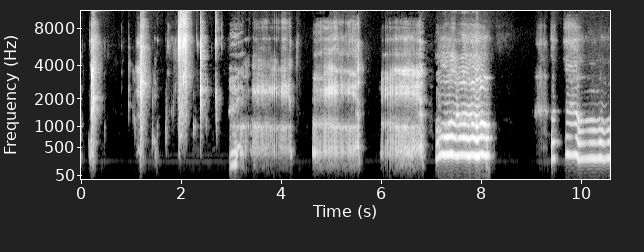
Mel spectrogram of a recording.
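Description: Unaccompanied male vocal improvisation using extended voice sounds. For the first few seconds there are short, breathy hissing mouth sounds. Three rough, throaty voiced stretches follow, then a held sung note of about a second, about seven seconds in.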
